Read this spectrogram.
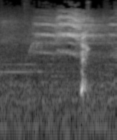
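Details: A single abrupt, sharp hiccup over faint room noise, phone-recorded while talking to a pet fish; hiccups.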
